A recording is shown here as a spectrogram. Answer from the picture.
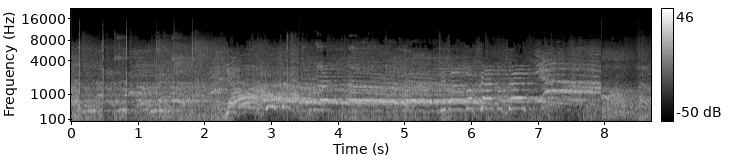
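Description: Basketball game sounds in a sports hall: a ball bouncing on the court and many short high squeals from sneakers on the floor, with players' voices calling.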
